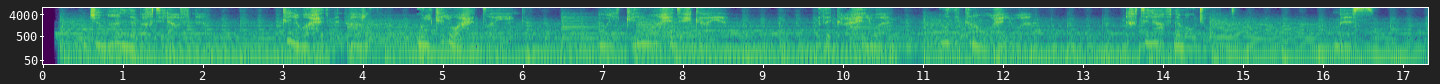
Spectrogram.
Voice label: Khaleeji Commercial; Showreel

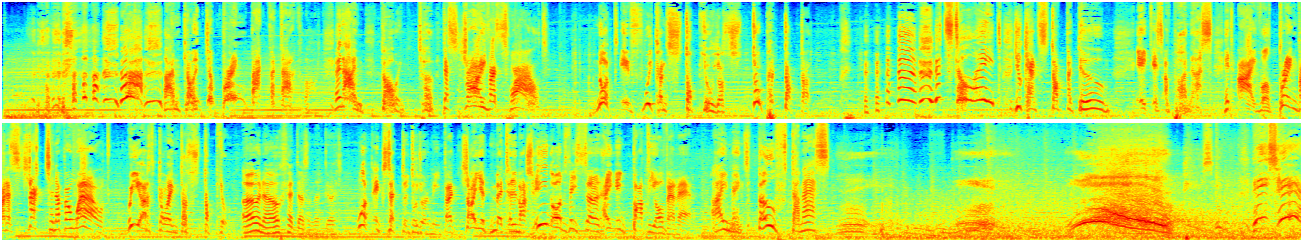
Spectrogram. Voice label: Crazy scientist

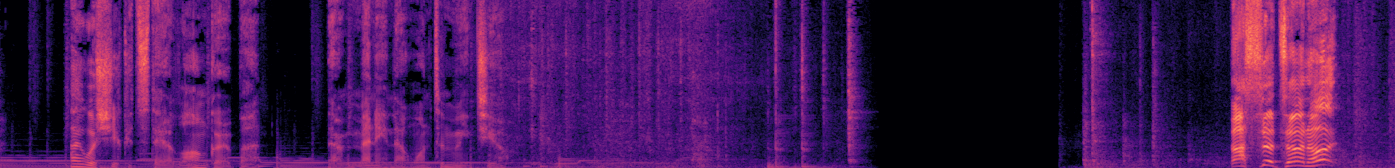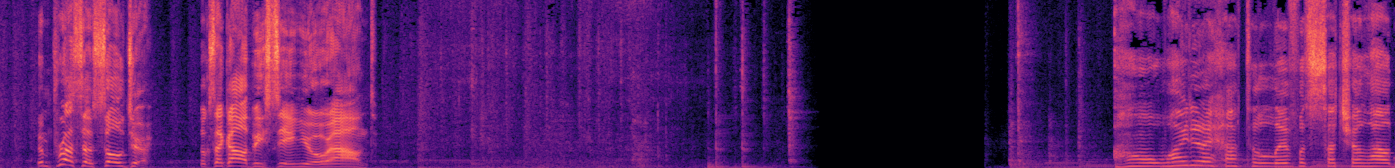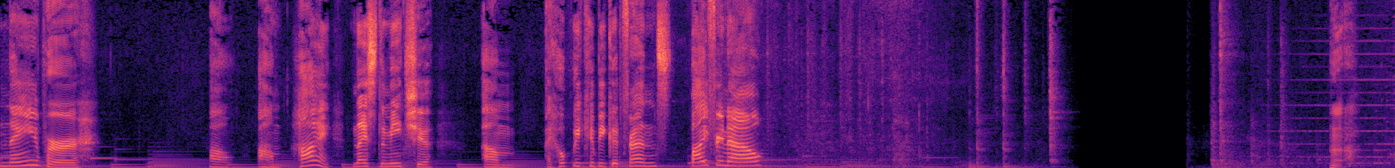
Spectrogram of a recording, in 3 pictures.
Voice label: Character Demo Reel

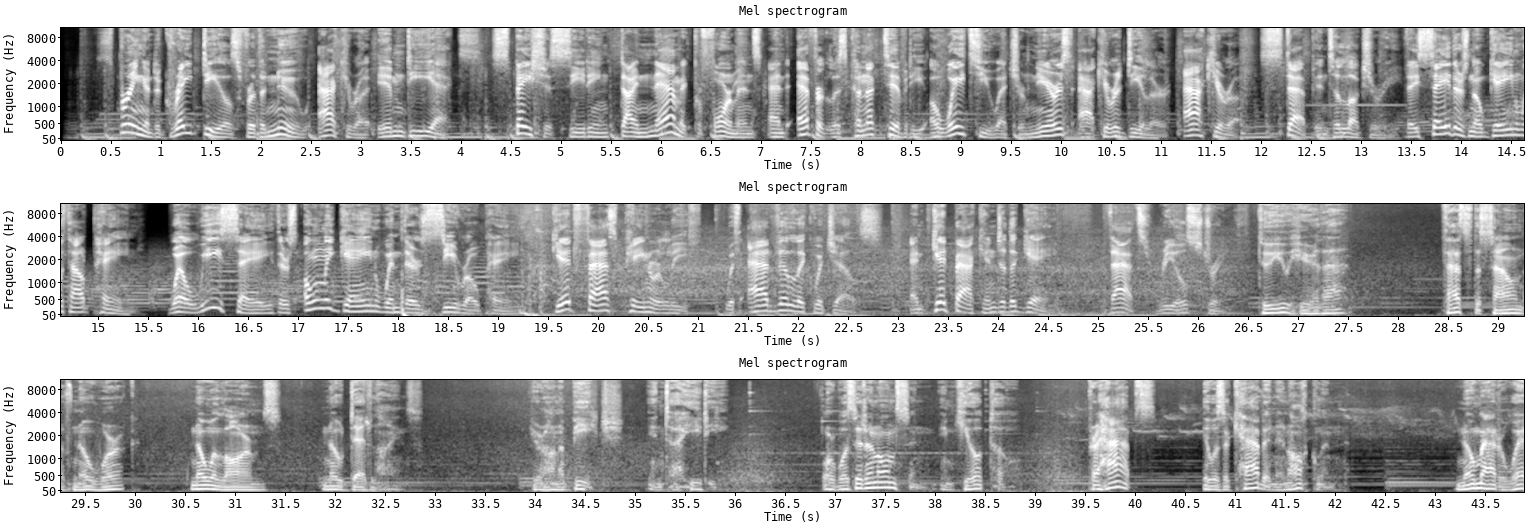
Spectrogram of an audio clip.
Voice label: Commercial

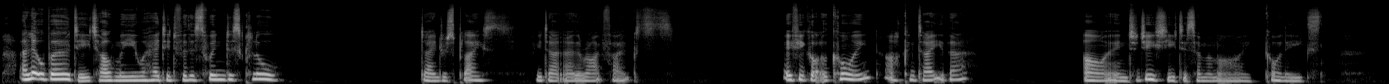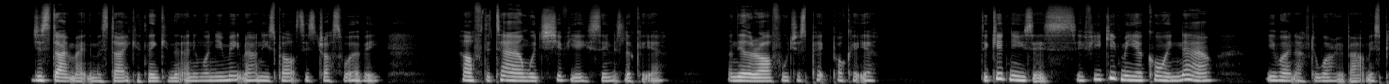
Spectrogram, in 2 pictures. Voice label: thief, shifty type

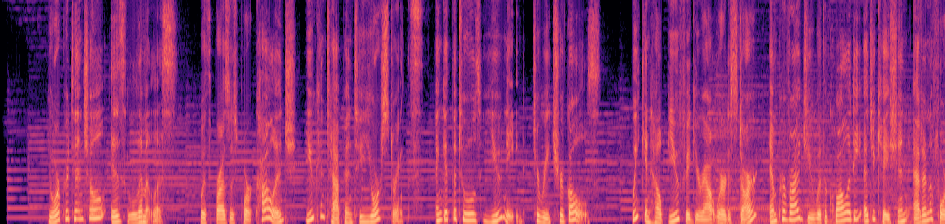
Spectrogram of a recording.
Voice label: Female American Voiceover; BC spot from youtube

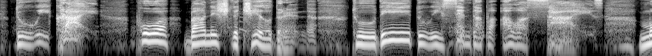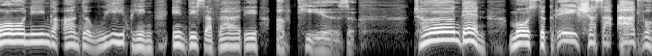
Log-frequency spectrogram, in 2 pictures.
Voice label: Mother of Mercy Prayer Japanese

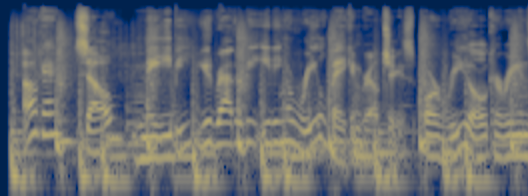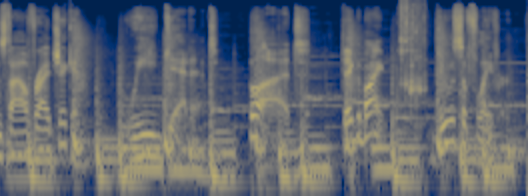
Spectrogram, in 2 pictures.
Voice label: Commercial

